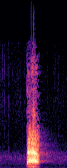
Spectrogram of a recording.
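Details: A female roe deer gives a single loud, harsh bark lasting about a quarter second, broadband and rough, against an otherwise quiet background.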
